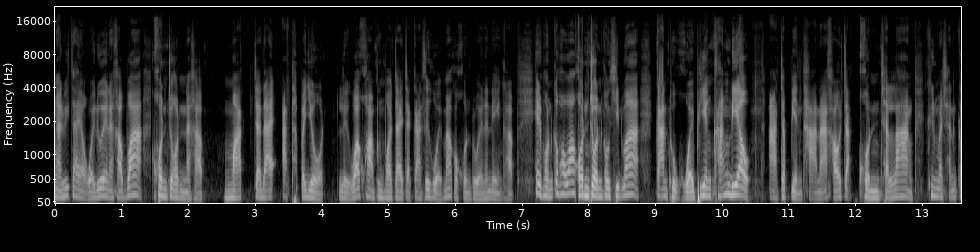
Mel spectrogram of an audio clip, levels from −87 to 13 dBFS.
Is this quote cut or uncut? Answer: cut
